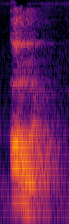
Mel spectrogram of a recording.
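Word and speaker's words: hour: और इसी तरीके से ऑनेस्ट, आयर, आवर, जो एच ओ यू आर होता है आ,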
